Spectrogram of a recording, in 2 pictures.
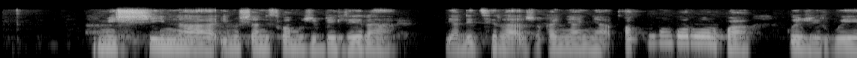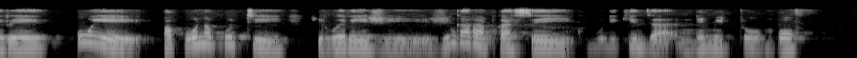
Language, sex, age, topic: Ndau, female, 36-49, health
